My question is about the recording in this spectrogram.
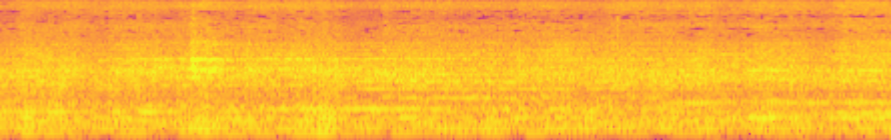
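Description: Electronic music playing steadily, with one brief sharp knock about a second in.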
